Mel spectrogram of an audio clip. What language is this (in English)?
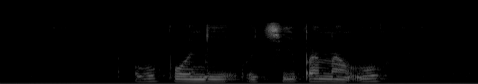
Venda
